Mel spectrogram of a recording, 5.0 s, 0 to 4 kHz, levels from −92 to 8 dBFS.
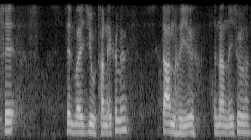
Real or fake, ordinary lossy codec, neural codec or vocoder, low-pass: fake; none; codec, 16 kHz, 0.7 kbps, FocalCodec; 3.6 kHz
